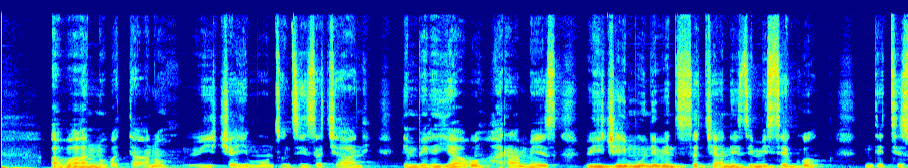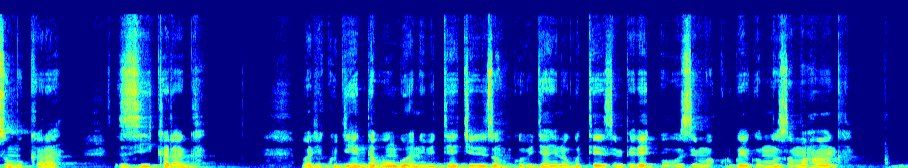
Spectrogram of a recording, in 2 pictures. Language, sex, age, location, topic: Kinyarwanda, male, 25-35, Huye, health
